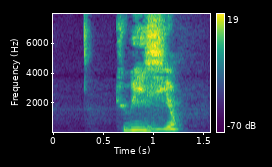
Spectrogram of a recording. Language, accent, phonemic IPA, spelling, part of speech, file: French, Canada, /kɥi.zjɔ̃/, cuisions, verb, LL-Q150 (fra)-cuisions.wav
- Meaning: inflection of cuire: 1. first-person plural imperfect indicative 2. first-person plural present subjunctive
